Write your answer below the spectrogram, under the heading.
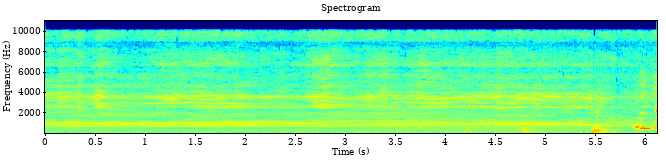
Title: Dell XPS 1340 - strange noise on DVD drive TSSTcorp TS-D633A.MPG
